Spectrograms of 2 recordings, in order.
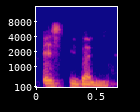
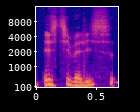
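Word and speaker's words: aestivalis: il y avait de l'Aeslavelis. – Estivalis. – Voilà, Estivalis, je le prononce, et je crois qu'il y avait un peu de la brusca aussi, on avait 4 vitis.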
